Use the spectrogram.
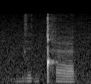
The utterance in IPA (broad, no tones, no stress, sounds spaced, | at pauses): b ɪ ɡ ǃʰ æ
